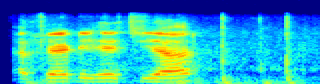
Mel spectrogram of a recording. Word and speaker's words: father: Here this R is silent.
